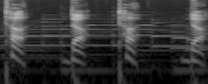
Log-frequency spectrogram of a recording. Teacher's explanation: it's you putting your tongue on The alvea Ridge in your mouth behind your teeth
